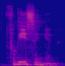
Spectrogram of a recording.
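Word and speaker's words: Vlissingen: kid, in this place, Vliesingen. And as a kid, I did not have a lot of sympathy for someone writing a V and saying an F.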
